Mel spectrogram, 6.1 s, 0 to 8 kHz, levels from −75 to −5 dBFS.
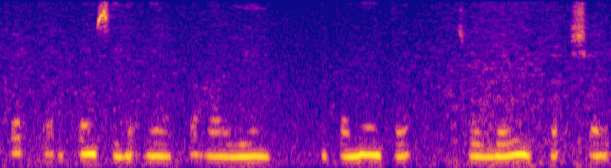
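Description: Noise suppressor artifacts run through the whole clip. The suppressor pulls down the bands it judges to be steady background by about 20 dB, frame by frame, so the room noise, sitting roughly 14 dB under the speech, drops away in the pauses and swells back whenever someone talks. The voice sits within a band that stops at 8 kHz.

Speech cut by the noise suppressor appears three times: 0.39 to 0.62 s, 1.34 to 1.48 s, and 1.89 to 2.09 s. In each stretch the suppressor mistakes quiet parts of the speech for noise and turns them down along with the background, by as much as about 20 dB. Roughly a tenth to a fifth of a second of sound is affected each time, so soft consonants and word tails come across as swallowed or suddenly faint.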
